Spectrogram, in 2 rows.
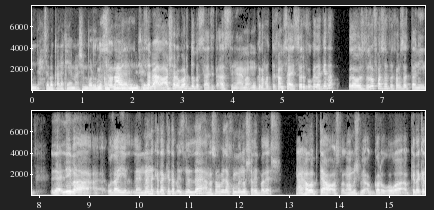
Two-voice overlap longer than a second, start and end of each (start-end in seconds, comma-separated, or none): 1.3-2.8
